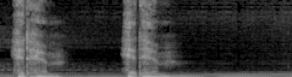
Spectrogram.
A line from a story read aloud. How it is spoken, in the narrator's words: a female voice softly saying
